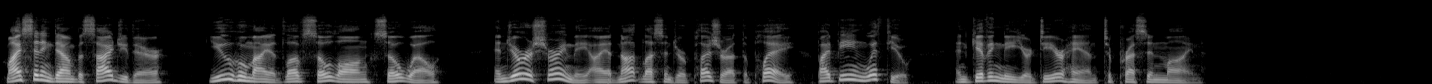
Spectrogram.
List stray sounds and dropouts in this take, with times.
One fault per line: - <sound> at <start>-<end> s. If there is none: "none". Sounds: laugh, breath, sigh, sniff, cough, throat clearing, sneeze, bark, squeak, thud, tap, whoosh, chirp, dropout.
none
